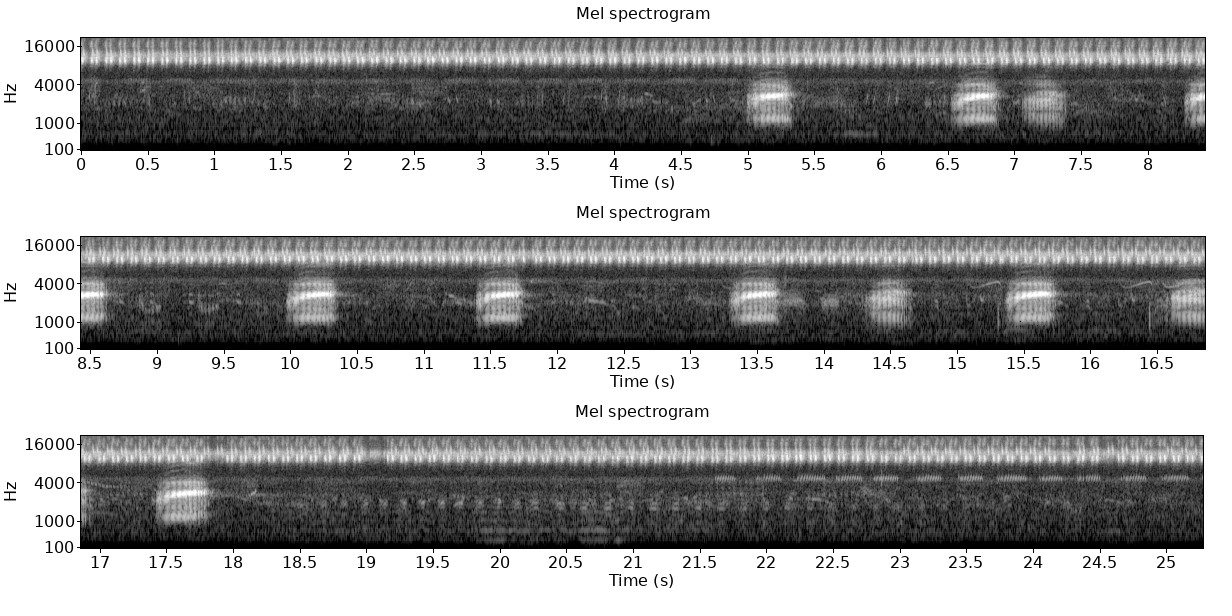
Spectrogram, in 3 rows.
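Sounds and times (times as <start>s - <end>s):
frog croaking on a calm evening in the Marais poitevin, France: 5.0s - 5.4s, 6.5s - 7.4s, 8.3s - 8.7s, 10.0s - 10.4s, 11.4s - 11.8s, 13.3s - 14.7s, 15.4s - 15.8s, 16.6s - 17.9s
insects buzzing between swamps and fields in the Marais poitevin, France: 13.4s - 21.8s.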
